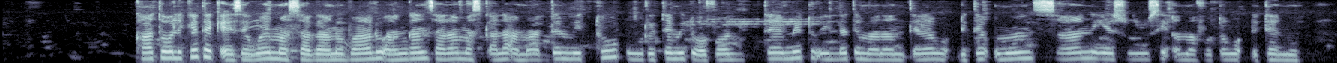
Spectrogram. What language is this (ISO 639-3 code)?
sid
